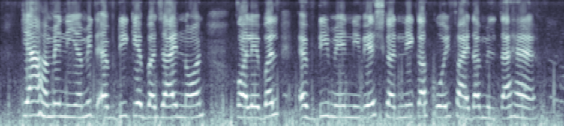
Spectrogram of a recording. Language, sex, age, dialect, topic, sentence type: Hindi, female, 18-24, Hindustani Malvi Khadi Boli, banking, question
